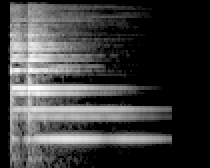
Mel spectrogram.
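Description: Notification-bell chime sound effect: a bright ding struck twice in quick succession that rings on and fades away within about a second and a half.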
